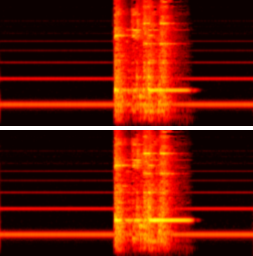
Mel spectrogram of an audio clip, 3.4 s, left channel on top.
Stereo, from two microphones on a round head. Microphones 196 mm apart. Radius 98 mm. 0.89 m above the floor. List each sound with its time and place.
1.5 s a doorbell: 5° left (ahead or behind), 1.1 m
